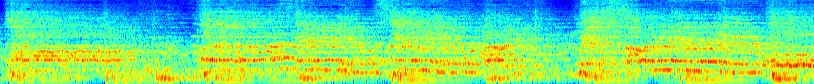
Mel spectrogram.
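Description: Two male voices singing a Cantonese opera duet in phrases, with a string orchestra accompanying.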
